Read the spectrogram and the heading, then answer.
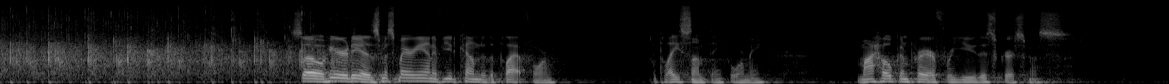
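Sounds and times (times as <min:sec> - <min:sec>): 
audience applauding: 0:00.0 - 0:03.7
speech: 0:03.0 - 0:05.6, 0:06.6 - 0:07.8, 0:08.6 - 0:10.7.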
